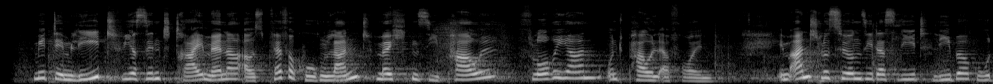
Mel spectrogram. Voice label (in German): Ansage, Chor-Aufnahme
